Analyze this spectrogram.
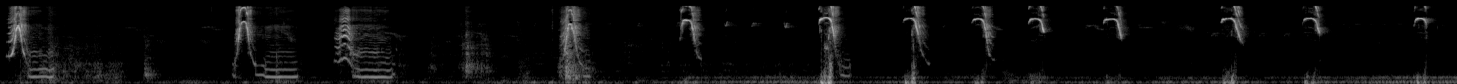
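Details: Otter pup roughly one month old being bathed: a few wavering squeals at first, then a steady run of short, high, hooked chirps spaced about a second apart, over a faint low hum.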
